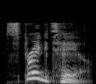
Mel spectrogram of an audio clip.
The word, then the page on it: sprigtail: British English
